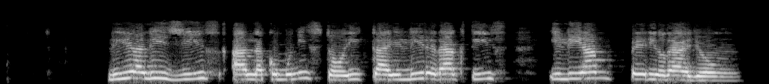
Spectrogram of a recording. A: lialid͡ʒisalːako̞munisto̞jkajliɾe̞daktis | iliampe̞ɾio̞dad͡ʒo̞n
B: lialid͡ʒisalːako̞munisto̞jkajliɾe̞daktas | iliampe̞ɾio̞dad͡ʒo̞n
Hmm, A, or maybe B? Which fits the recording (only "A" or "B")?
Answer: A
